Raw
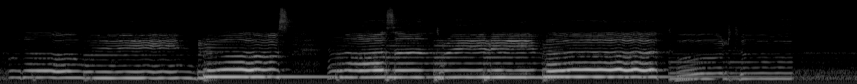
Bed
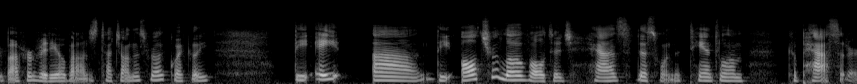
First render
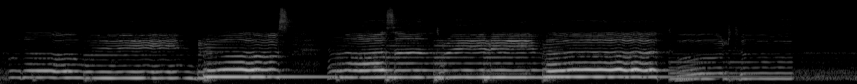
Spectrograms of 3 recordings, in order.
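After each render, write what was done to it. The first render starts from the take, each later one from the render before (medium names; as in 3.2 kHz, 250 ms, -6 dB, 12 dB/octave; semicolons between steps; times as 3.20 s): de-hum 60 Hz, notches 11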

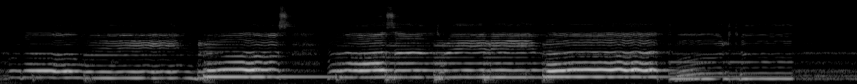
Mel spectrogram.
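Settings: rippled EQ curve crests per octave 1.5, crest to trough 13 dB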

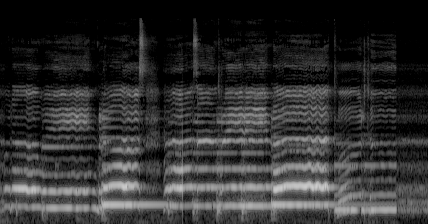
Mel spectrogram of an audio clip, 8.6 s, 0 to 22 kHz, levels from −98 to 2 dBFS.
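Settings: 3.65–4.51 s: compression 12:1, threshold -31 dBFS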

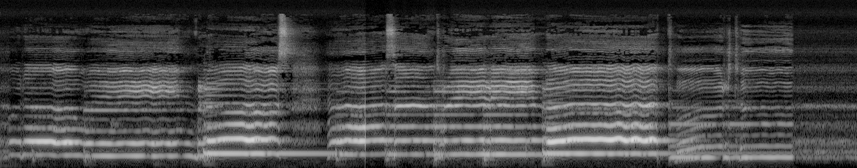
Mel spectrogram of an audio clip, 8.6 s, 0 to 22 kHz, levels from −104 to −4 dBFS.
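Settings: tilt EQ +3.5 dB/octave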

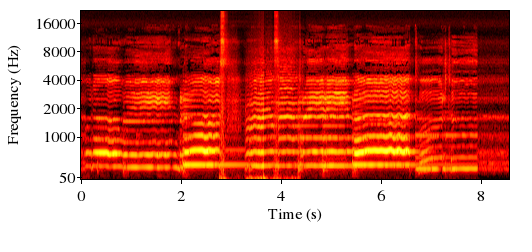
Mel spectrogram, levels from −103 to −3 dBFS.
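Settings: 2.77–4.39 s: comb filter that takes the minimum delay 0.47 ms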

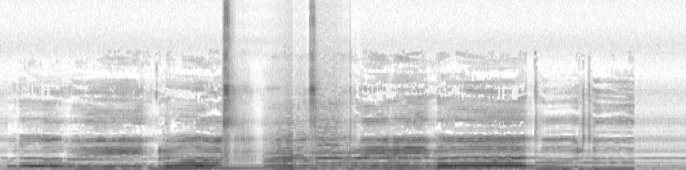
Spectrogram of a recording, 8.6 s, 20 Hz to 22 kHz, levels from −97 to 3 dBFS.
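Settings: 4.79–6.45 s: bass shelf 170 Hz -12 dB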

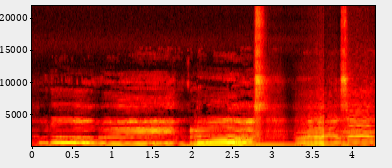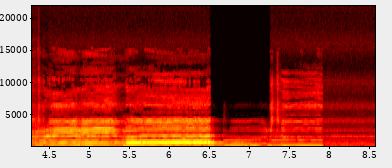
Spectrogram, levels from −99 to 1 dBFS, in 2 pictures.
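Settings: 2.56–3.16 s: doubling 37 ms -9 dB; 6.52–7.27 s: tape spacing loss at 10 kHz 42 dB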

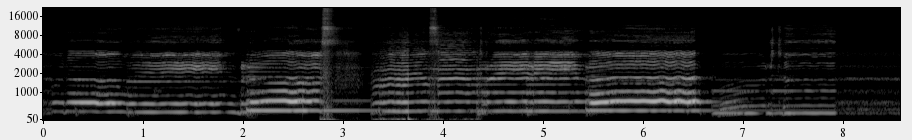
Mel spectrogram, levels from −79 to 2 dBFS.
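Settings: trim -2.5 dB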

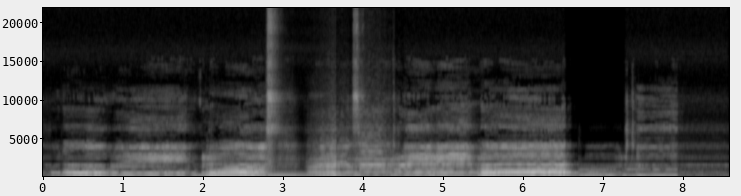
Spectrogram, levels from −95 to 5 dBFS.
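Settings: feedback delay 74 ms, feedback 18%, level -17 dB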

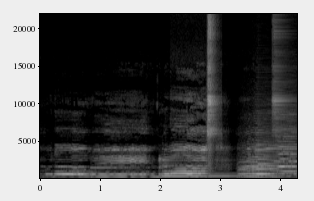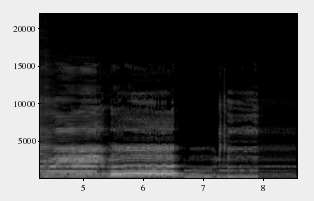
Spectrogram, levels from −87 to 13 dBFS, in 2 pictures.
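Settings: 2.17–3.04 s: tone controls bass -7 dB, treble +11 dB; 3.59–5.23 s: flutter echo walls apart 4.5 m, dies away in 0.83 s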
